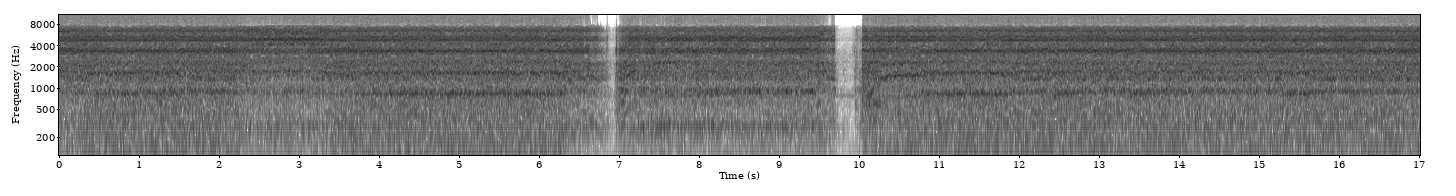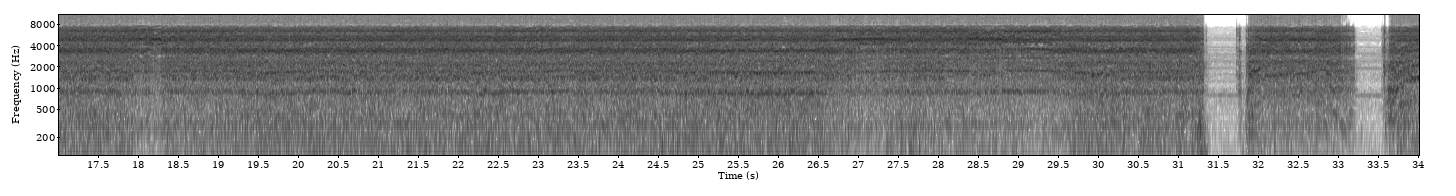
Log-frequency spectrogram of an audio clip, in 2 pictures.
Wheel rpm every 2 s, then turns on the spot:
220, 220, 210, 120, 170, 170, 220, 230, 230, 230, 230, 230, 220, 220, 230, 170, 90.
none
